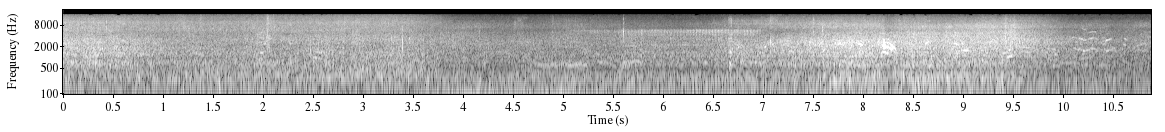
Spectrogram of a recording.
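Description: Small waves breaking and washing up on a sandy beach, with wind on the microphone; the wash swells louder for a couple of seconds near the end.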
